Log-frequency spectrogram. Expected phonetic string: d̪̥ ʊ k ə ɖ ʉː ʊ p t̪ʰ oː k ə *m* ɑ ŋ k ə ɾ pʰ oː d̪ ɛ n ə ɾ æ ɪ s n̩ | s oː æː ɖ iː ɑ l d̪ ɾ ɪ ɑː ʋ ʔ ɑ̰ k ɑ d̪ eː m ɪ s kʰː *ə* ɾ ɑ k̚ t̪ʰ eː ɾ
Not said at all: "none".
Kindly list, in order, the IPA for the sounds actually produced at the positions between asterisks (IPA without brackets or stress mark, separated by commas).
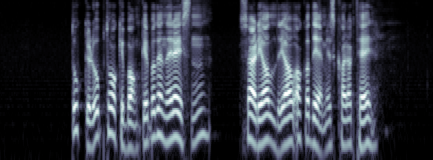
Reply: b, ɑ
